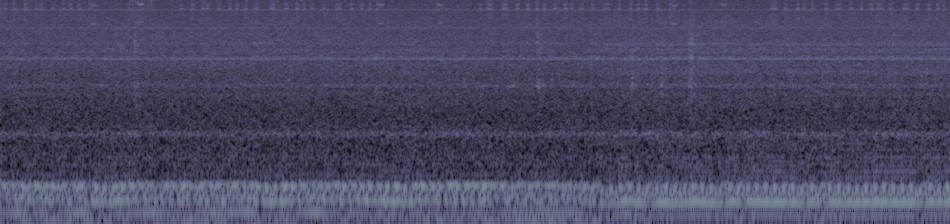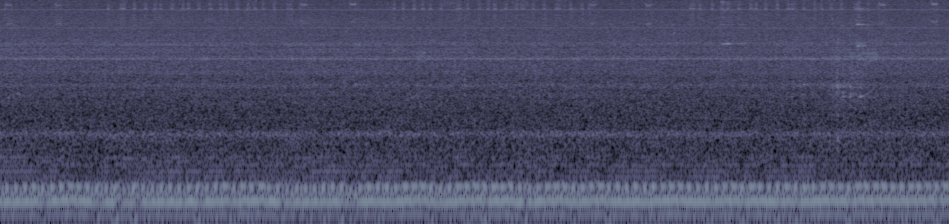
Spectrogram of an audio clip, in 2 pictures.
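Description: Car engine idling steadily, a low even rumble heard from inside the cabin of the stationary car.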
